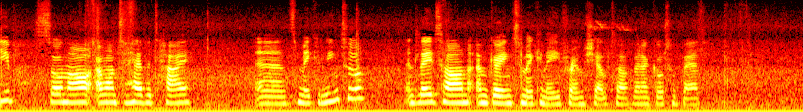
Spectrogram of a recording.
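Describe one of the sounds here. A young woman talks calmly and cheerfully close by.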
